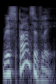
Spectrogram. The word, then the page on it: responsively: British English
